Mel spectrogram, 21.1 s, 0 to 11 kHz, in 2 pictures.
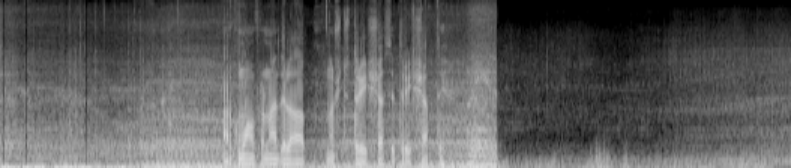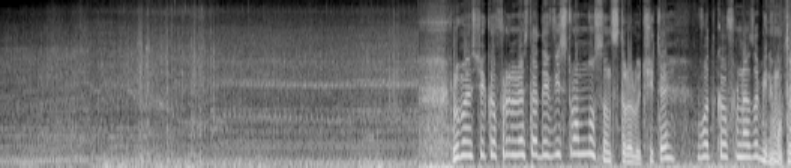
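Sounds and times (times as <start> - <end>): motorcycle engine approaching: 0.0 - 16.2.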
